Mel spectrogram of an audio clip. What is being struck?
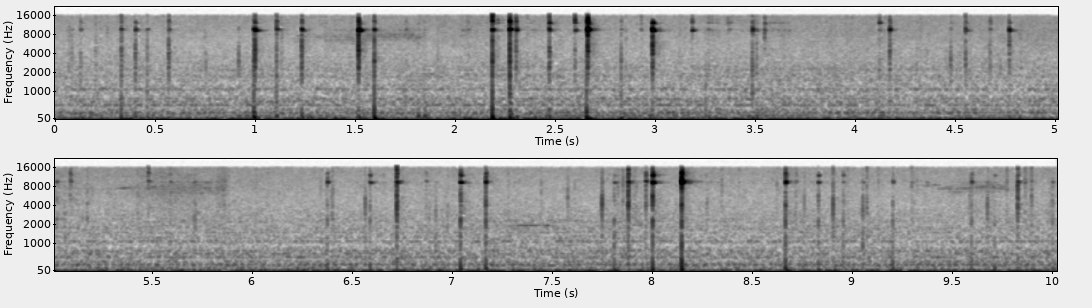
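Decorative egg.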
